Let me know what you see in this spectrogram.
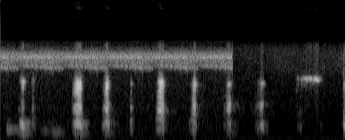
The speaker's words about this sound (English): Stinking cricket.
